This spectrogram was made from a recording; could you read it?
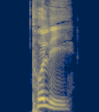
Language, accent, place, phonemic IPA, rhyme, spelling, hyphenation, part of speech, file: German, Germany, Berlin, /ˈpʊli/, -ʊli, Pulli, Pul‧li, noun, De-Pulli.ogg
- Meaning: alternative form of Pullover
